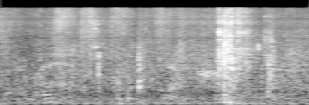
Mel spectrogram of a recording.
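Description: Mountain bike tyres rolling over a granite slab and dry leaf litter as the rider comes closer, with a short sharp scrape about one and a half seconds in.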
